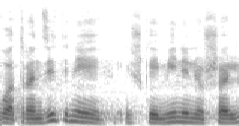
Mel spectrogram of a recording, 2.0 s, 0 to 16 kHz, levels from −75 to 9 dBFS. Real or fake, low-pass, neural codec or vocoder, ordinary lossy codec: fake; 14.4 kHz; vocoder, 44.1 kHz, 128 mel bands every 512 samples, BigVGAN v2; MP3, 64 kbps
